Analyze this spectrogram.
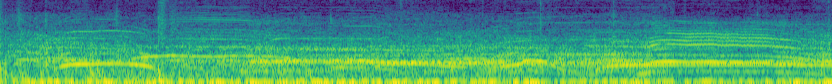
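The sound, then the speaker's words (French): Crowd of Trump supporters outside the US Capitol as barriers give way and police fall back: a continuous, loud hubbub of many voices, with scattered shouts and whoops rising above the mass of noise. “Dans la foule, devant les marches qui mènent euh, à l'entrée de ce bâtiment, les barrières cèdent, la police commence à reculer, et là, les premiers partisans de Trump entrent dans le bâtiment.”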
